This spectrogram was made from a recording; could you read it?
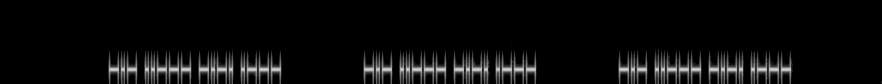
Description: Morse code, heard as a keyed tone, about 40 wpm, 700 Hz. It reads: K2CJ K2CJ K2CJ
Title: Easy Call Signs Repeated 3x - 40wpm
